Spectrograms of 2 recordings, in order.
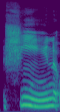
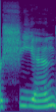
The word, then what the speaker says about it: Shein: And currently right now, this fast fashion retailer called Shein, or Shein, depending on how you say it, S-H-E-I-N,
